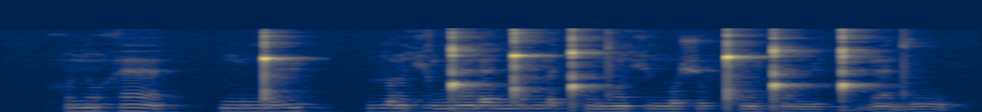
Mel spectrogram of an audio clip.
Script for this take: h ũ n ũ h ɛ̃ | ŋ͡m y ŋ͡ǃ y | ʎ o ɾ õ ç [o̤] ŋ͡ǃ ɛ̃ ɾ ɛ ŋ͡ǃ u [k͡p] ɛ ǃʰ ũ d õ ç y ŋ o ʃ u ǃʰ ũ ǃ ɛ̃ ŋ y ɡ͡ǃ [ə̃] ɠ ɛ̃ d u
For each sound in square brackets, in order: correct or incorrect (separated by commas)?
incorrect, incorrect, incorrect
